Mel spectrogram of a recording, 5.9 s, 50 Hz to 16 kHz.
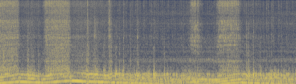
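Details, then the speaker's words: Datsun 521 with Toyota 2TC engine and new Weber carburetor, warmed up, no exhaust fitted: loud open-pipe blips rise and fall cleanly back to steady idle, no knock or misfire; healthy. "uh I'm gonna give it a little couple revs you know just baby stuff just so you guys can hear the engine if you guys you guys are curious although it doesn't have an exhaust so this won't be what it sounds like when it's finally done"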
